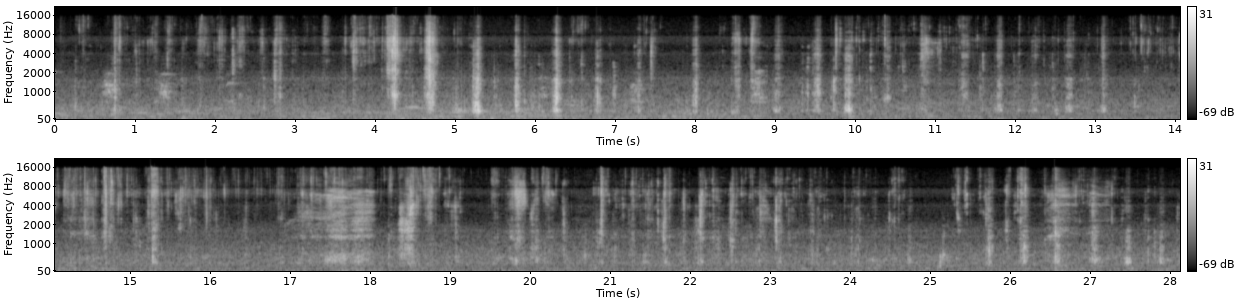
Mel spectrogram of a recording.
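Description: Close-miked chewing and mouth sounds of a person eating gulai chicken and rice by hand: irregular wet smacks and clicks as they bite and chew, with one longer, noisier sound a little past halfway.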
